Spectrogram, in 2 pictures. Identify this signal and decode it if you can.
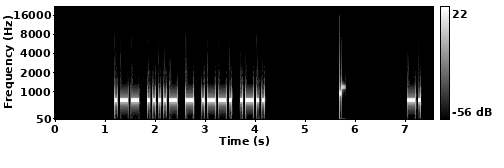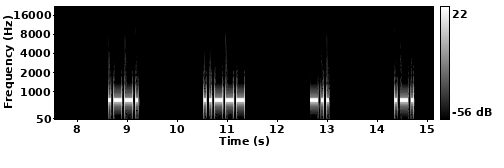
Morse code, heard as a keyed tone, about 22 wpm, spaced as for 9 wpm, 700 Hz. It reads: W4TPL NP2DR
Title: USA Call Signs - 5 Characters - 8x Character Spacing - 22wpm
